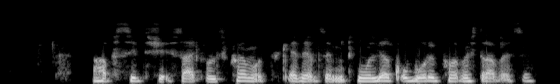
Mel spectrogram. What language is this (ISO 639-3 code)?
kat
